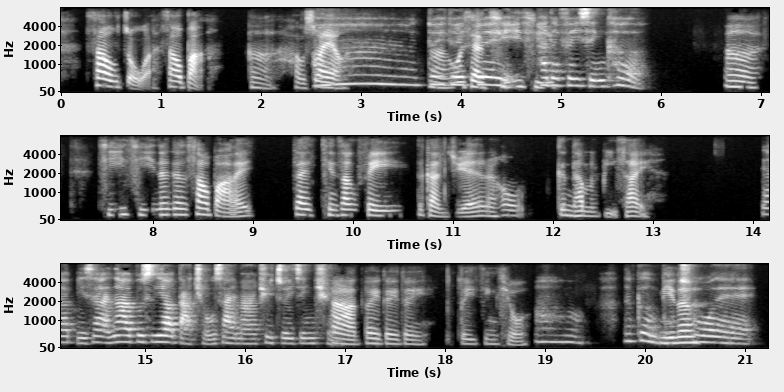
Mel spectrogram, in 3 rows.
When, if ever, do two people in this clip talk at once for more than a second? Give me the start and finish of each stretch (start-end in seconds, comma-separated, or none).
3.7-5.0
